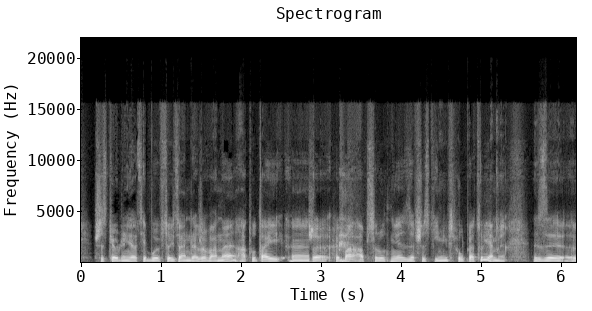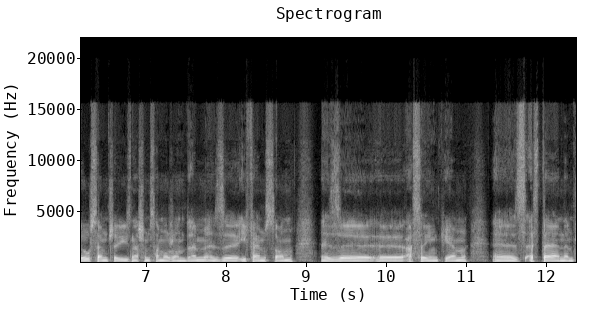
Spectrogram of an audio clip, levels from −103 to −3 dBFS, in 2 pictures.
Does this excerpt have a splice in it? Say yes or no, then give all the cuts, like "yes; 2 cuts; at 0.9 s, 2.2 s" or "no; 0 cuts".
yes; 1 cut; at 2.8 s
